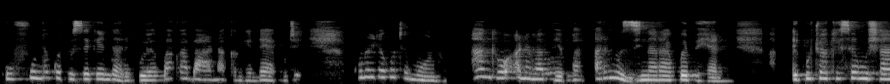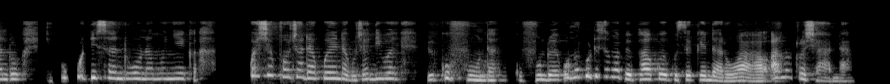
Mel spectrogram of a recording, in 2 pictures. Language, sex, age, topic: Ndau, female, 25-35, education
